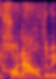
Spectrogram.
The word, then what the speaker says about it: Ronaldo: So it's like you're not worried about the biggest star in the world saying his name authentically correctly, because if you're applying that formula to his name, it would be Ronaldo. In Portuguese, the R is pronounced like an H, but that's okay with the biggest star in the world to anglify it or whatever.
